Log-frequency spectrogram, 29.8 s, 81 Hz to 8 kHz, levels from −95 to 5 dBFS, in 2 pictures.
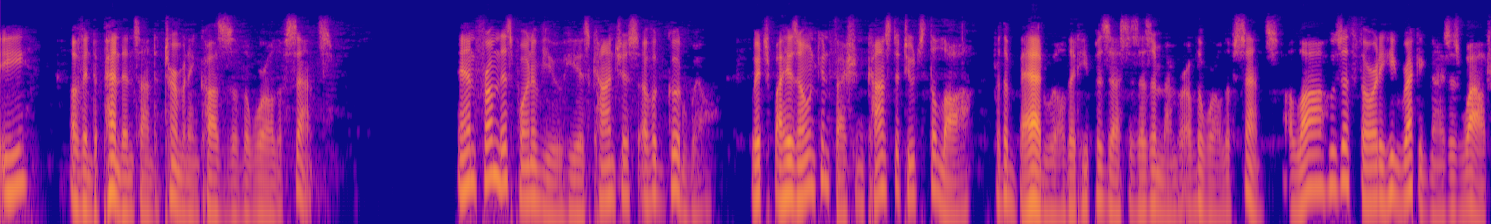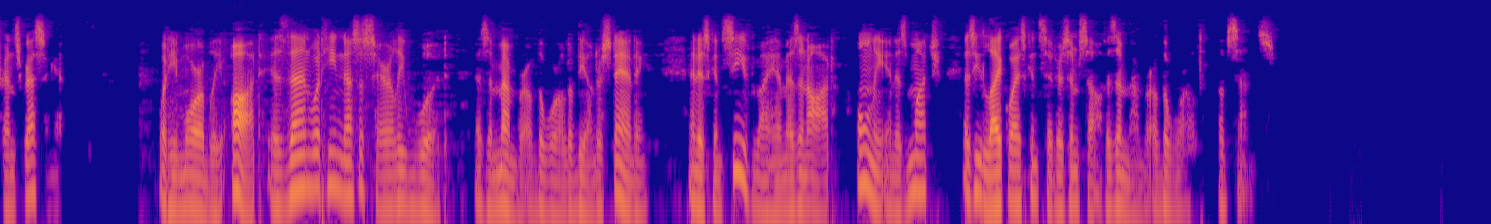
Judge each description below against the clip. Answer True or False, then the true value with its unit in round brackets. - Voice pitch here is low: True (115 Hz)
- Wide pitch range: True (5.8 semitones)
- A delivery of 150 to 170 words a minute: False (195 wpm)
